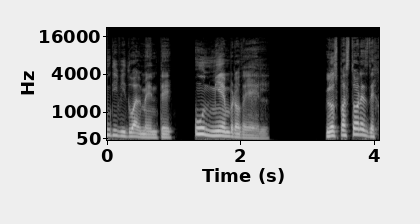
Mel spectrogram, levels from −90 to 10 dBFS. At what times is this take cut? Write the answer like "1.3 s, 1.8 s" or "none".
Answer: none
